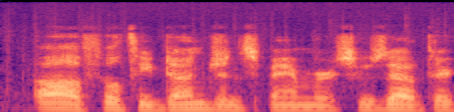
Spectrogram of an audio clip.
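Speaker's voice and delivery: put-on, teasing, tongue-in-cheek, sarcastic, joking tone. Player running through an area, quoting a guy down here: retelling a sarcastic remark. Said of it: "He's being sarcastic".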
